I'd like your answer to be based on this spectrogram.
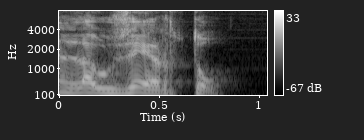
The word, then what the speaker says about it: lauzerta: Je ne vois pas trop le lien entre luzerp et lauzerto, parce que la véritable forme, c'est l'occitan lauzerto. Je prononce en essayant que vous entendiez le son. Le Z, c'est une espèce de ZJ à la portugaise.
